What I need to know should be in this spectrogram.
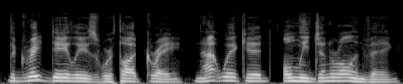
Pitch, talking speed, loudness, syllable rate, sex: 145 Hz, 165 wpm, -16 LUFS, 5.2 syllables/s, male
